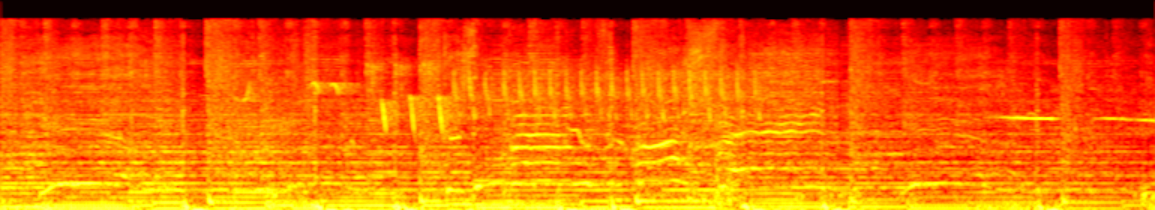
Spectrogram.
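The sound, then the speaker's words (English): A dense chorus of many birds chirping and calling at once outdoors in spring, loud and continuous, with rapid overlapping tweets and trills and no one talking. “It's a lot of birds out there.”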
